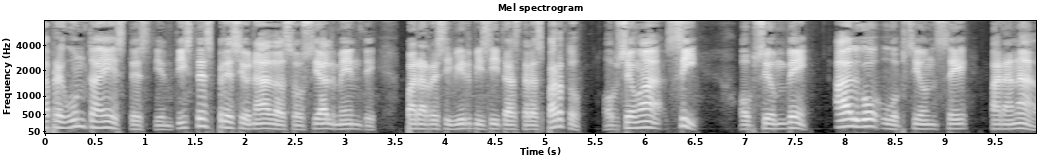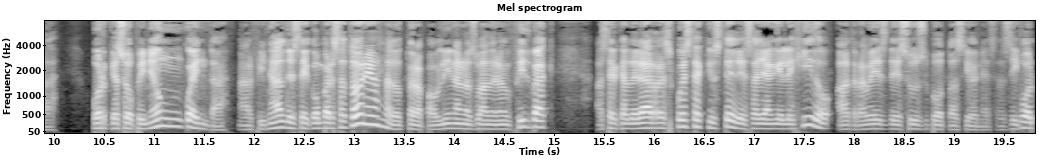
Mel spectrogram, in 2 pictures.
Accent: Peru; Me hace recordar cuando en mi país, en Perú

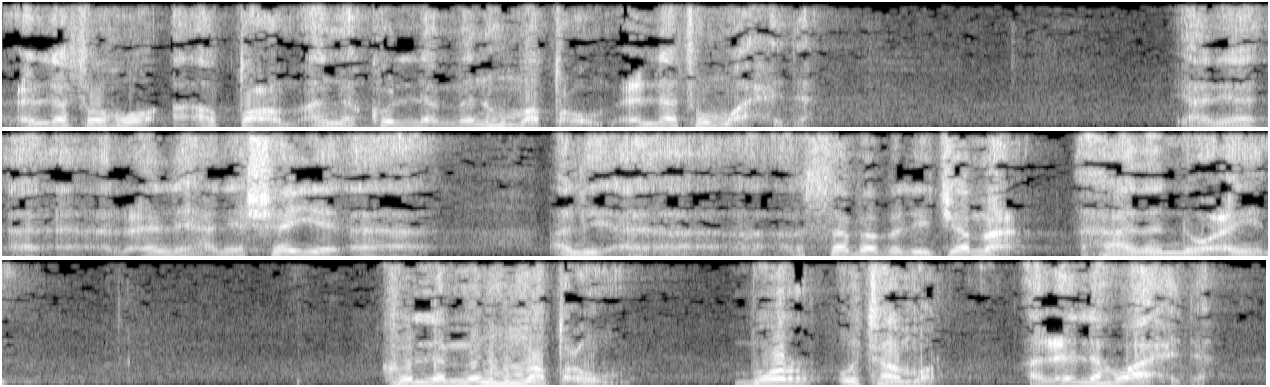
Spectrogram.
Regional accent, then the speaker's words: Najd, Saudi Arabia; عندنا في نجد معروف 4 أنواع يسمونه حنطة والقيمي وجريبة ومعيه

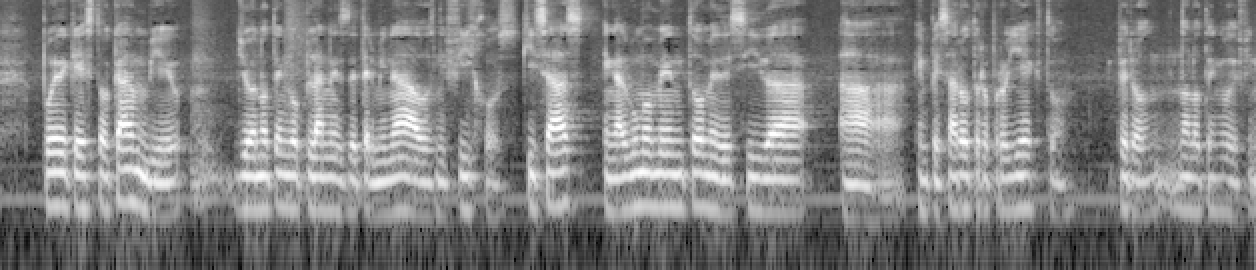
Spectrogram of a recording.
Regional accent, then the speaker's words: Peru; now in London, United Kingdom; Soy peruano y vivo en Londres.

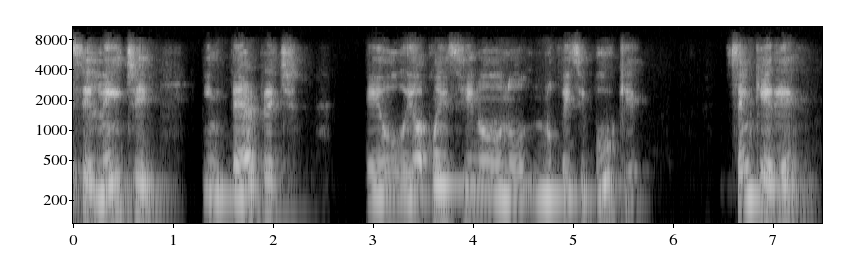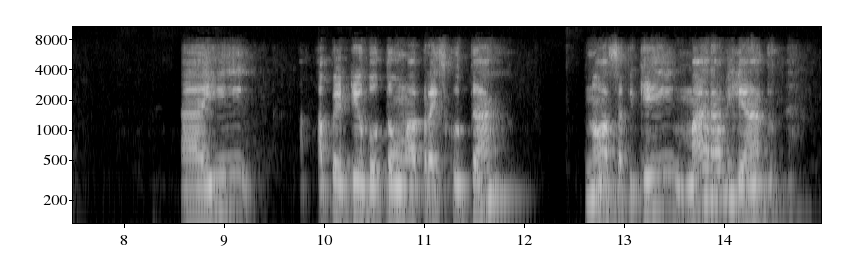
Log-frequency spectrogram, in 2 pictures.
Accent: São Paulo, Brazil; Não, eu sou de São Paulo, Jaraguá.

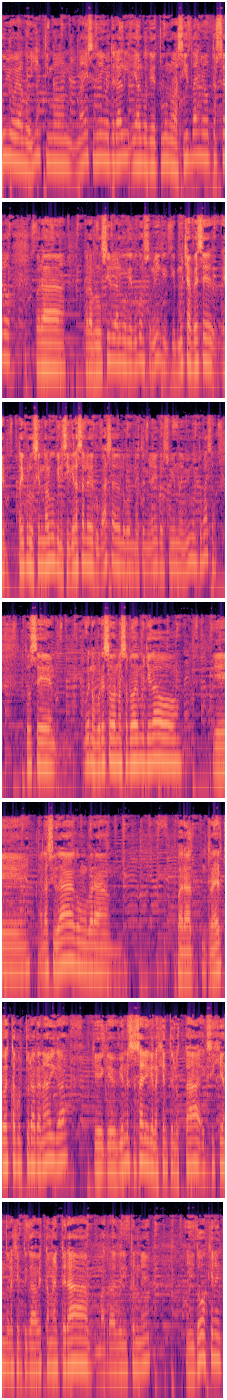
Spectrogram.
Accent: Calama, Antofagasta, Chile; now in Iquique, Chile; yo no soy quiqueño, yo vengo de Calama. Yo llegué acá a estudiar

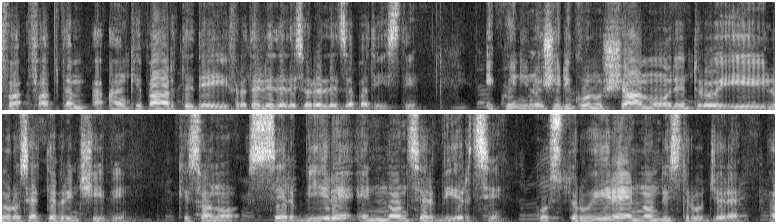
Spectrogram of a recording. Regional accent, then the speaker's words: Oaxaca, Mexico; stiamo resistendo nella regione da cui vengo, quella dell'Istmo

